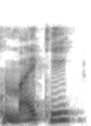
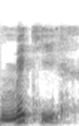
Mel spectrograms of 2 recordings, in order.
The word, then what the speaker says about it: Mikey: It's Mikey? That was Mickey. It rhymes. No, I think it's Mikey and Nicky.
